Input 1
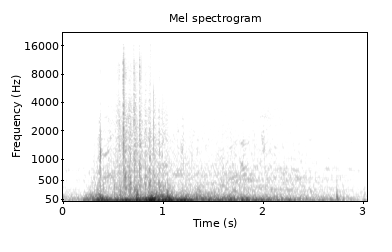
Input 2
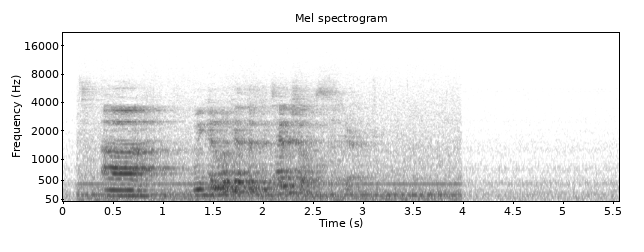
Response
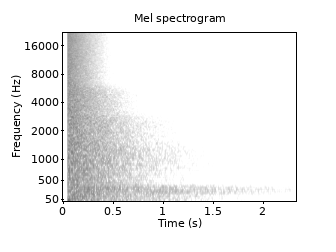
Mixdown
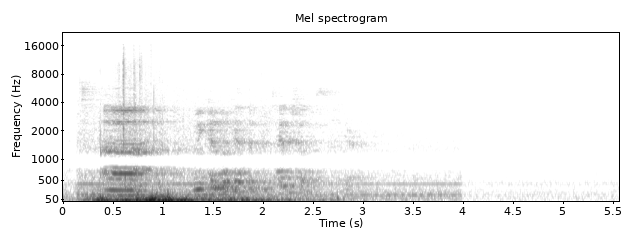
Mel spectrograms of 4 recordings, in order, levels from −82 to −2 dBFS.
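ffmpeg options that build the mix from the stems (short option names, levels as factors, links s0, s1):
-filter_complex "[0:a]volume=1.33[s0];[1:a]volume=0.398,afade=t=out:st=1.12:d=0.77:silence=0.316228[s1];[s0][s1]amix=inputs=2:normalize=0,asoftclip=type=tanh:threshold=0.299,asuperstop=centerf=930:order=12:qfactor=2.2"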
